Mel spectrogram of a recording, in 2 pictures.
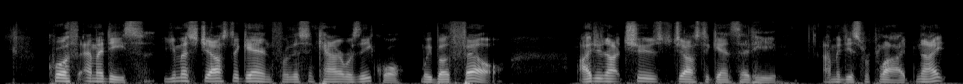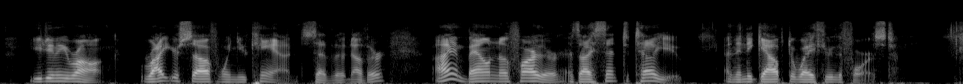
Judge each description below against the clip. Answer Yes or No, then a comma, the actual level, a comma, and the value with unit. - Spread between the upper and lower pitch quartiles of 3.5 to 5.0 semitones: Yes, average, 3.9 semitones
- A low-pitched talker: Yes, low, 120 Hz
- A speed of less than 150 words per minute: No, average, 180 wpm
